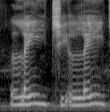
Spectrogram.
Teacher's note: quando você encosta a ponta da língua lá nos dentes a sua língua meio que faz um arquinho e o ar passa pela lateral da sua boca por isso se chama lateral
